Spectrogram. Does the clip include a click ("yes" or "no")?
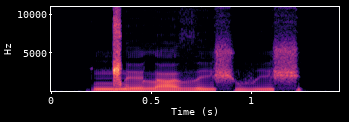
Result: yes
